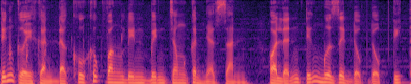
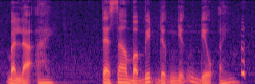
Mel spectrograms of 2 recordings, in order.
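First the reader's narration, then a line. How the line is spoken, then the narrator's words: Trembling stammer. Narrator (Vietnamese): Chắc như đinh đóng cột, Mọi Chừng run rẩy lắp bắp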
